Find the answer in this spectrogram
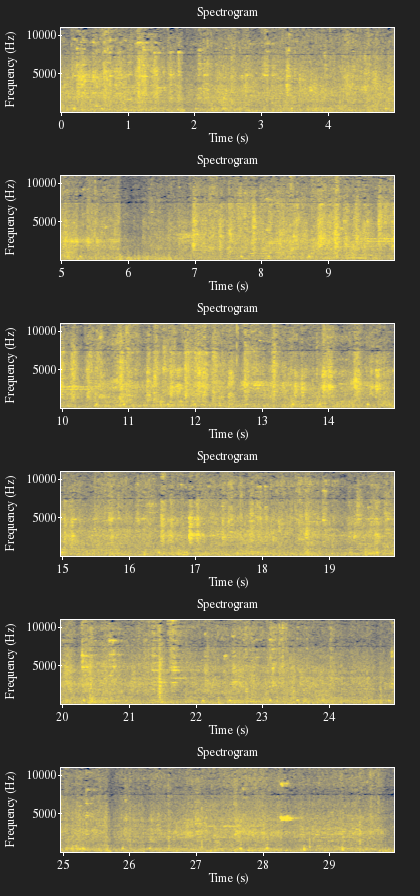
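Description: Freight wagons of a long goods train, open wagons and flat wagons loaded with steel coils, rolling past close by: a steady rumble and clatter of wheels over the rail joints.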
